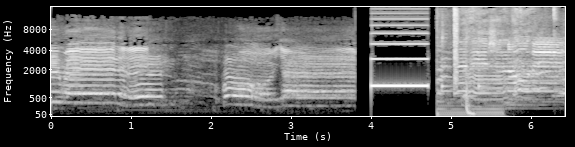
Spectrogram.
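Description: Raised voices calling out for about four seconds. Then a steady, high TV test-tone beep of under a second, which cuts off abruptly. Music then starts with a quick downward sweep.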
